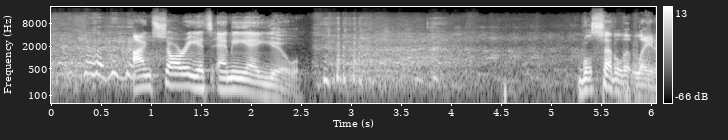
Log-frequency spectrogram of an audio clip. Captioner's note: laughing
